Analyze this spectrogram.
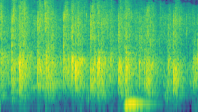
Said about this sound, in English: So one more time, please, a round of applause.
